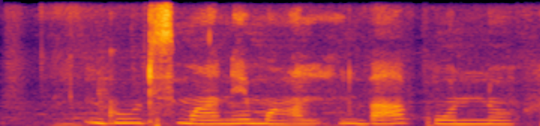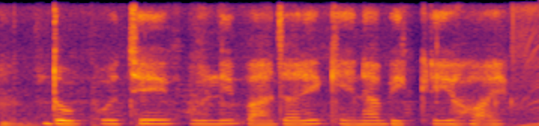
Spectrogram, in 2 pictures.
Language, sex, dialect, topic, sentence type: Bengali, female, Standard Colloquial, banking, statement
